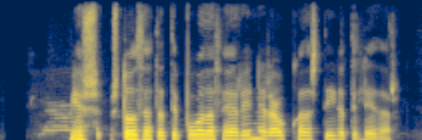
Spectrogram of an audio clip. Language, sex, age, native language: Icelandic, female, 40-49, Icelandic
